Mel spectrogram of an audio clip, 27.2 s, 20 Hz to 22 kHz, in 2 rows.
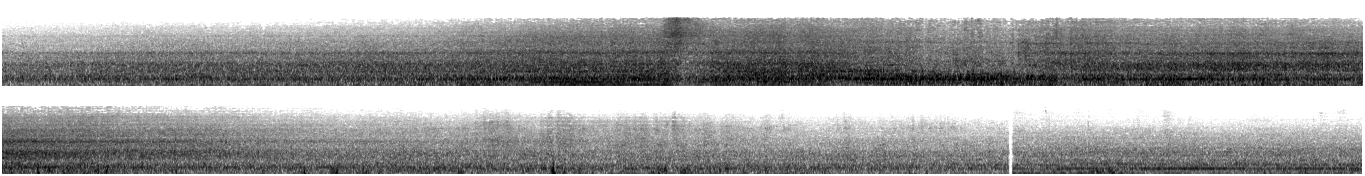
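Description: Czech class 810 diesel railbus passing close by, its engine running and its wheels running on the rails. It grows louder to a peak around ten seconds in, then fades to quieter rail noise, with a steady low hum near the end.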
